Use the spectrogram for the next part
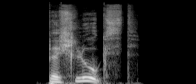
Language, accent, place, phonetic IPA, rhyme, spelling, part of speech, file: German, Germany, Berlin, [bəˈʃluːkst], -uːkst, beschlugst, verb, De-beschlugst.ogg
- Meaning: second-person singular preterite of beschlagen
